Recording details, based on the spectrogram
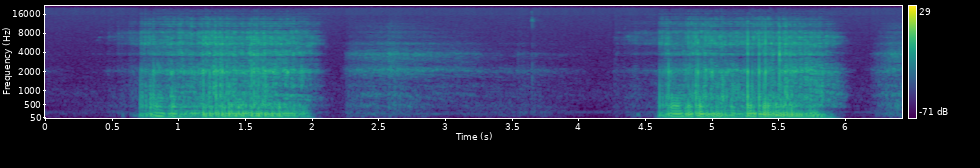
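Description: Loud, rough snores on each in-breath with a quieter breath out between, about two cycles in six seconds.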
